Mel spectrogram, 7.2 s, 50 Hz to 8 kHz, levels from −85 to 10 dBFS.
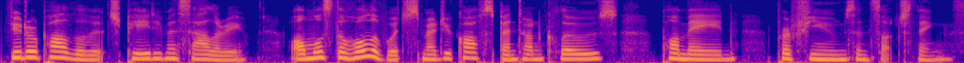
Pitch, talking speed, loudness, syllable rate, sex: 190 Hz, 165 wpm, -18 LUFS, 5.4 syllables/s, female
